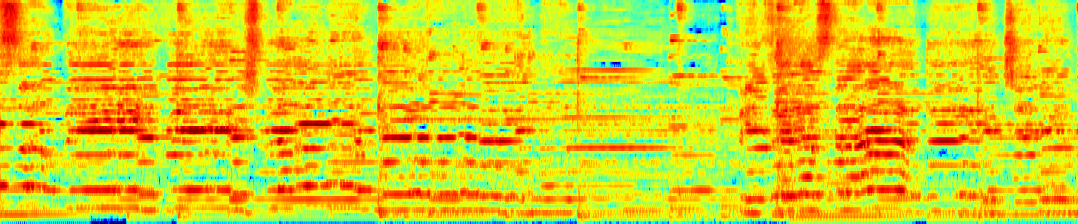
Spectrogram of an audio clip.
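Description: Romanian manele music: a piano accordion plays a quick, ornamented melody over a backing band, in an instrumental passage.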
